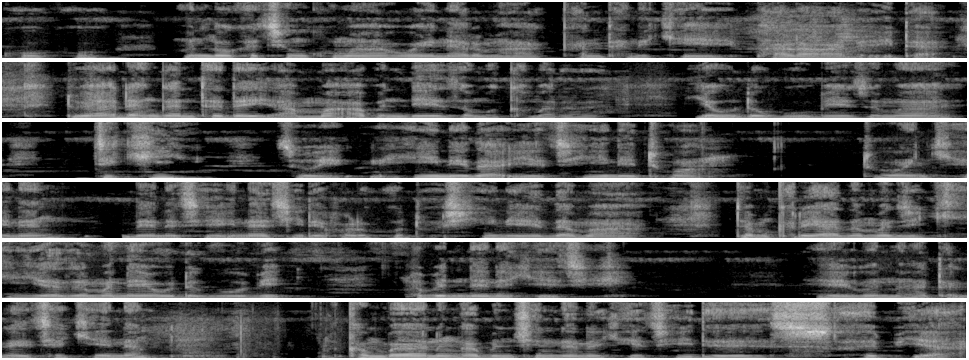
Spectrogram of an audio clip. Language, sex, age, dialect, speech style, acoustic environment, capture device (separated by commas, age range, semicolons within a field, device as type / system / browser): Hausa, male, 25-34, Nigeria - Kano, happy; relaxed; focused; excited, silence, mobile / Linux / Chrome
